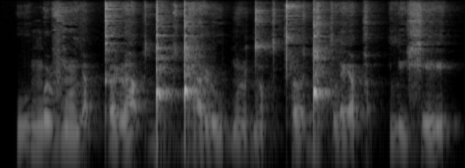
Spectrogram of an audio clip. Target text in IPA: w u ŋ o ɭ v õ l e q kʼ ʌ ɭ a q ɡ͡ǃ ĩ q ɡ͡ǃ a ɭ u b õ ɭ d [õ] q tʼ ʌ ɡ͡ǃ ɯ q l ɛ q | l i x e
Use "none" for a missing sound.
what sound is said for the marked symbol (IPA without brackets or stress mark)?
õ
